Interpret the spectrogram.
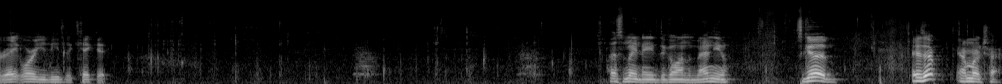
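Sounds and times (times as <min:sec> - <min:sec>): man chewing toasted sandwich: 0:00.5 - 0:06.1.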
